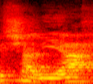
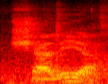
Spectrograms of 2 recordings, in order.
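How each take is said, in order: First: Shaliach stressed on the final A; wrong stress demo. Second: Shaliach stressed on the I; correct Hebrew pronunciation. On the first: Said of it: "con tilde en la A, por favor". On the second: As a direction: say Shaliach carefully, sha-LI-aj, accent on the i. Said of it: "Se pronuncia así, con tilde en la I". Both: Shown as a demonstration.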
